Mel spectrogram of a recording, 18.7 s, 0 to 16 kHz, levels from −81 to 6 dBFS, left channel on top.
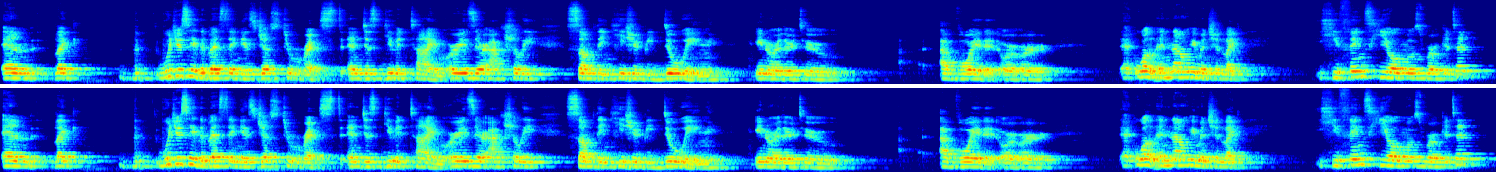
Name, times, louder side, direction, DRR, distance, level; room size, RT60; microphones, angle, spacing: voice 1, 0.0-0.9 1.6-6.7 7.1-8.9 9.4-10.4 11.7-13.0 14.0-15.5 16.5-18.3, left 2 dB, 60° right, -5 dB, 1.4 m, -21 dB
5.2 x 2.2 x 2.4 m, 0.73 s
head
